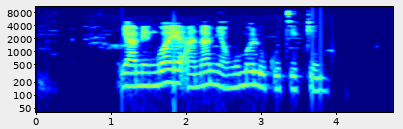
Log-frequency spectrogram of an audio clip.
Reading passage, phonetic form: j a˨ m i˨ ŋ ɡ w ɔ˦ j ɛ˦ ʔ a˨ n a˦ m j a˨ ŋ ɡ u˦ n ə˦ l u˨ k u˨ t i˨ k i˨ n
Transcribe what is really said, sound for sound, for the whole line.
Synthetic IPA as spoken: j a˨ m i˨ ŋ ɡ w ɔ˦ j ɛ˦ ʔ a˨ n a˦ m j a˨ ŋ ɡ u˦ m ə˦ l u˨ k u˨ t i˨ k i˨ n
